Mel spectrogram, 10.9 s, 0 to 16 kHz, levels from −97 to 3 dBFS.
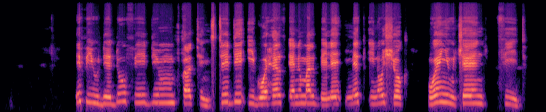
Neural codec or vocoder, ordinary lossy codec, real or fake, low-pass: vocoder, 48 kHz, 128 mel bands, Vocos; none; fake; 14.4 kHz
